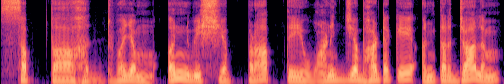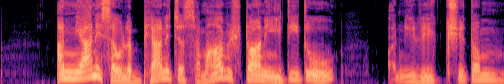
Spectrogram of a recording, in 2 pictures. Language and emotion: Sanskrit, surprised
